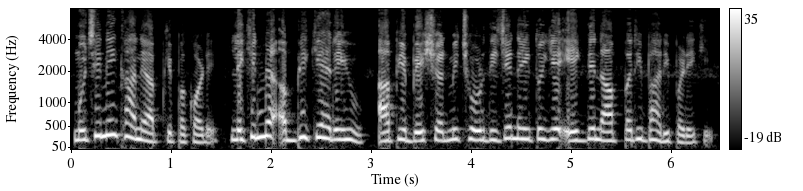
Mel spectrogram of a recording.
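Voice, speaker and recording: A woman's voice: medium pitch, a little fast, no echo, natural voice. A woman voicing an honest, disapproving young wife who admonishes her husband in a cartoon moral story. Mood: disapproving, warning.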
